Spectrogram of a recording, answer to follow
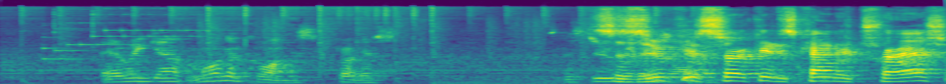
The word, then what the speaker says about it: Suzuka: Suzuka Circuit! Suzuka. It's Suzuka. How do you pronounce it?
